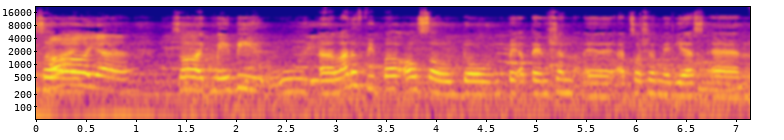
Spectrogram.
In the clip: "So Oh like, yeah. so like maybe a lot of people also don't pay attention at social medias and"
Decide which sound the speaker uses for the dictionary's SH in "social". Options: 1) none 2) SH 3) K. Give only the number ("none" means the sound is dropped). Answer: 2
